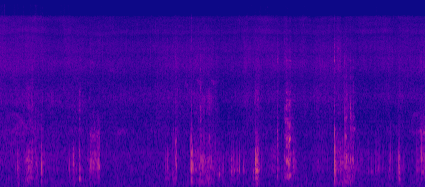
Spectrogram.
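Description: A jackfruit seed mixture stirred in a hot pan, with a soft background sizzle broken by irregular scraping and tapping strokes of the spoon, up close.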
